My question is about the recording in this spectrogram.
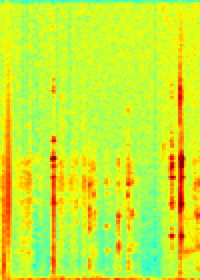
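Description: Near silence: faint room tone with a few faint, sharp clicks.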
